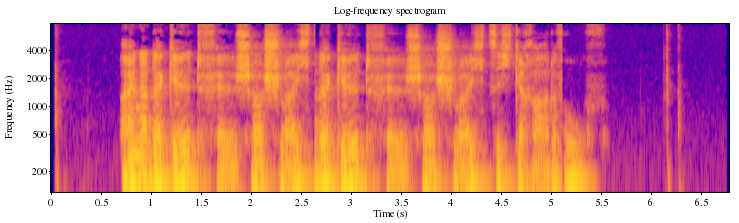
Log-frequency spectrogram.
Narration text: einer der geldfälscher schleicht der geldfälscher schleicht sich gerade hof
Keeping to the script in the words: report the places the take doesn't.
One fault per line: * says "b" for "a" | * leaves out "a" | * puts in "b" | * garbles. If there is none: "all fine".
all fine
